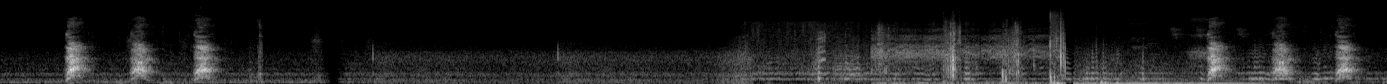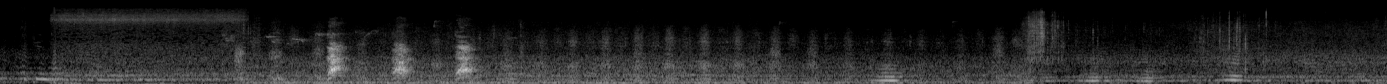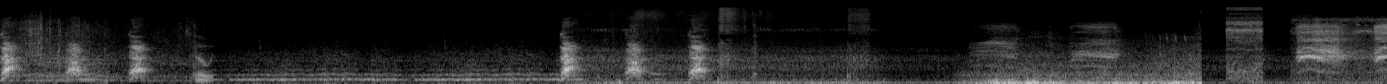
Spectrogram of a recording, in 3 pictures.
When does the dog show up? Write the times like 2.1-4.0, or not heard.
0.7-2.6, 12.1-13.6, 17.1-19.1, 27.8-29.7, 33.3-35.3.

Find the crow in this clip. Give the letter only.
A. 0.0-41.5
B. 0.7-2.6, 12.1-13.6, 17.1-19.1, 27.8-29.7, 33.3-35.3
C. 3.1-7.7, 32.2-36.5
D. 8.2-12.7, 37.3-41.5
D.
